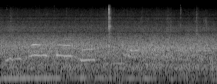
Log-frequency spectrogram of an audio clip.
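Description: Faint, muffled voices in the background over a steady hiss, with a single sharp click a little past halfway.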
